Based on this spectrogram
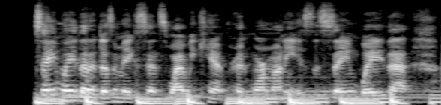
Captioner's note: voice pitched down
